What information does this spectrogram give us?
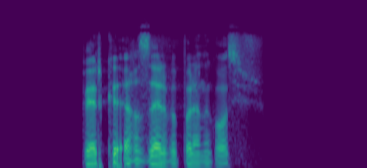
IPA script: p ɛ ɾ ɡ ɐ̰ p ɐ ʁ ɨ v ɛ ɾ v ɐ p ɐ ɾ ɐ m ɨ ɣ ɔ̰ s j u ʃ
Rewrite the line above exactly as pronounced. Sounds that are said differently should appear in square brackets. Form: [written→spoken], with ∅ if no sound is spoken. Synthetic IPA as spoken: p ɛ ɾ [ɡ→k] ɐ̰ [p→ʔ] ɐ ʁ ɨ [v→z] ɛ ɾ v ɐ p ɐ ɾ ɐ [m→n] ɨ ɣ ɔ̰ s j u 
